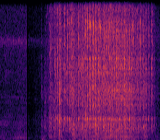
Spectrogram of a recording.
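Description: A domestic sewing machine running steadily, stitching a seam through two layers of fabric. It starts about half a second in.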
